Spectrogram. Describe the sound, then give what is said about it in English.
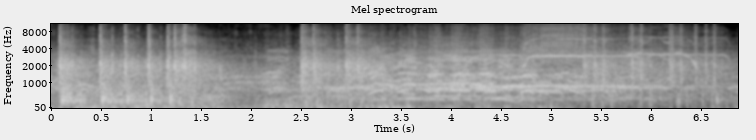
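Protesters in the city of Daraa shout and chant while security forces shoot, sharp gunshot-like cracks bursting out repeatedly in the first seconds, followed by loud, overlapping yelling and screaming voices that continue throughout. “I know this because of videos like the one you're hearing from that day,”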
